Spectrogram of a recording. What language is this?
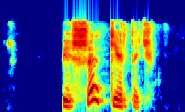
Mari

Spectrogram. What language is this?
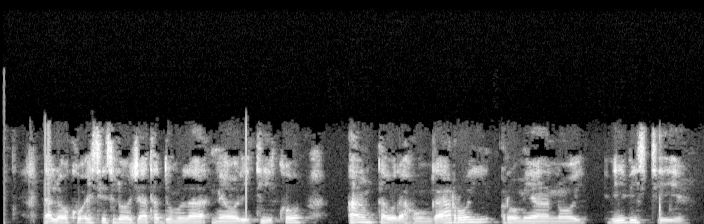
Esperanto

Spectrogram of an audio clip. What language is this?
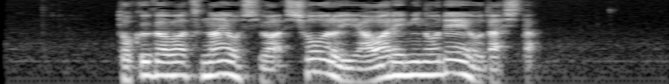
Japanese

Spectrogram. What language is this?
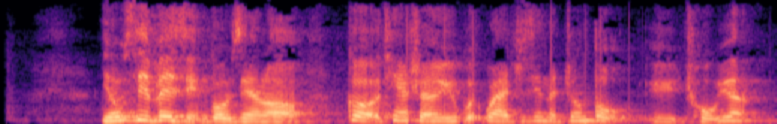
Chinese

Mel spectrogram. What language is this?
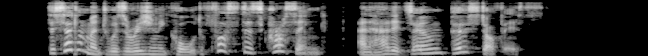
English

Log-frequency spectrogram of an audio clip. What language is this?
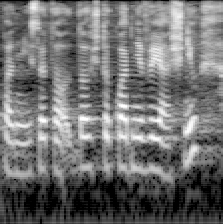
Polish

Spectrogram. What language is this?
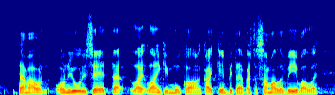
Finnish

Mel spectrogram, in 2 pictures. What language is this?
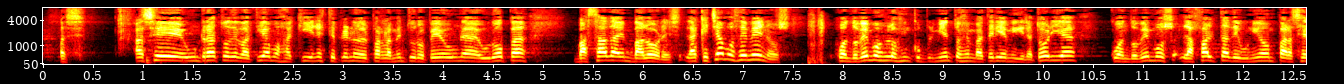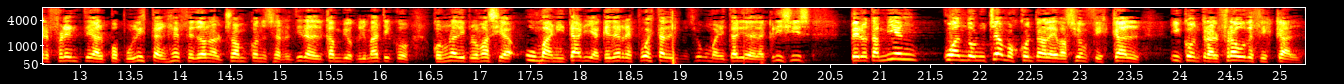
Spanish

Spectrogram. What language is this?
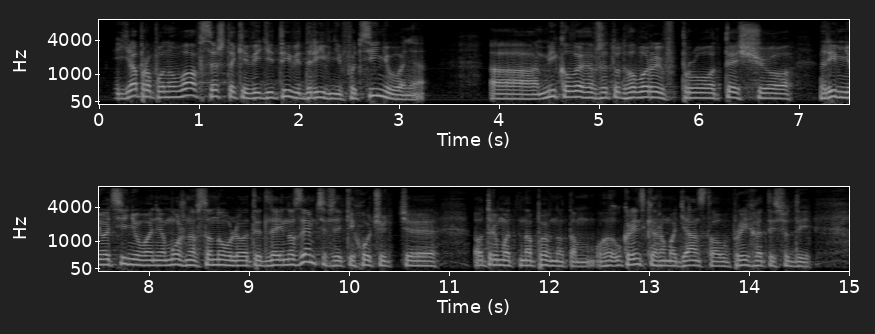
Ukrainian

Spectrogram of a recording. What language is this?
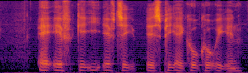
Danish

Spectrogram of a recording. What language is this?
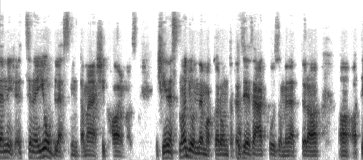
Hungarian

